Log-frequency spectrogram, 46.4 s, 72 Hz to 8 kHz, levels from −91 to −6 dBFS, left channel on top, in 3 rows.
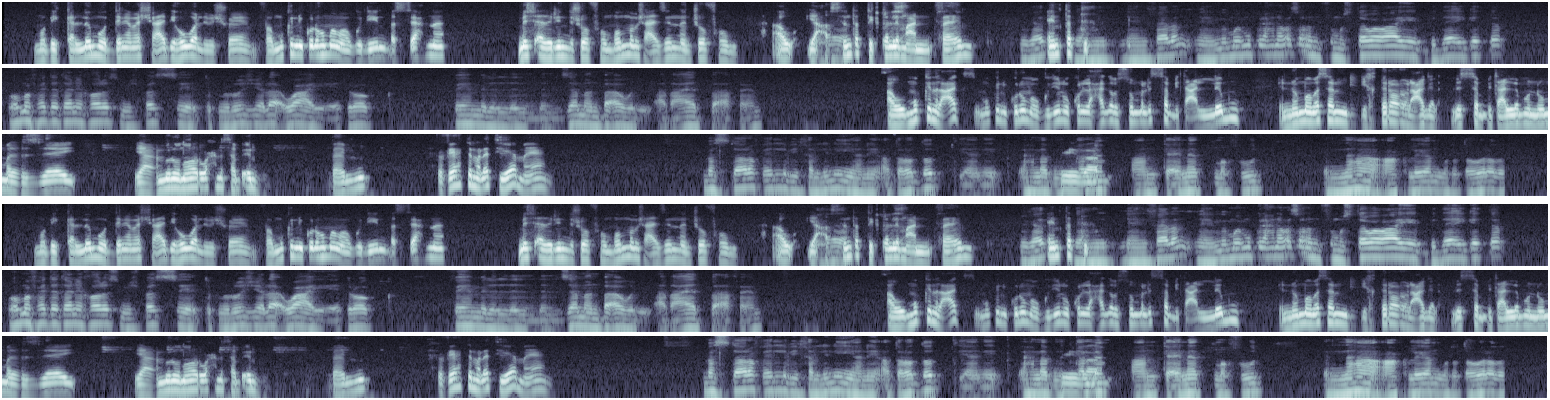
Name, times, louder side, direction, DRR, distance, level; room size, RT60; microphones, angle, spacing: voice 1, 0.3-4.4 5.2-7.3 7.7-9.7 10.4-10.6 24.3-27.8 28.2-31.6 32.2-33.5 34.2-34.6 35.3-36.4 41.5-41.9, left 3 dB, 70° left, 1.0 m, -21 dB
voice 2, 8.1-8.5 10.2-10.5 10.7-15.0 15.5-19.2 20.0-23.1 31.9-32.0 34.2-34.4 37.9-43.5 44.1-45.9, right 3 dB, 35° right, 0.8 m, -31 dB
head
